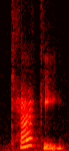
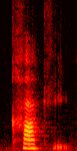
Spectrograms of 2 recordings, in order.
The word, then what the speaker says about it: khaki: hears an American say khaki, because in Australia it's pronounced, you're gonna giggle, Carolyn, cocky. So she says she giggles every time she hears us say khaki.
